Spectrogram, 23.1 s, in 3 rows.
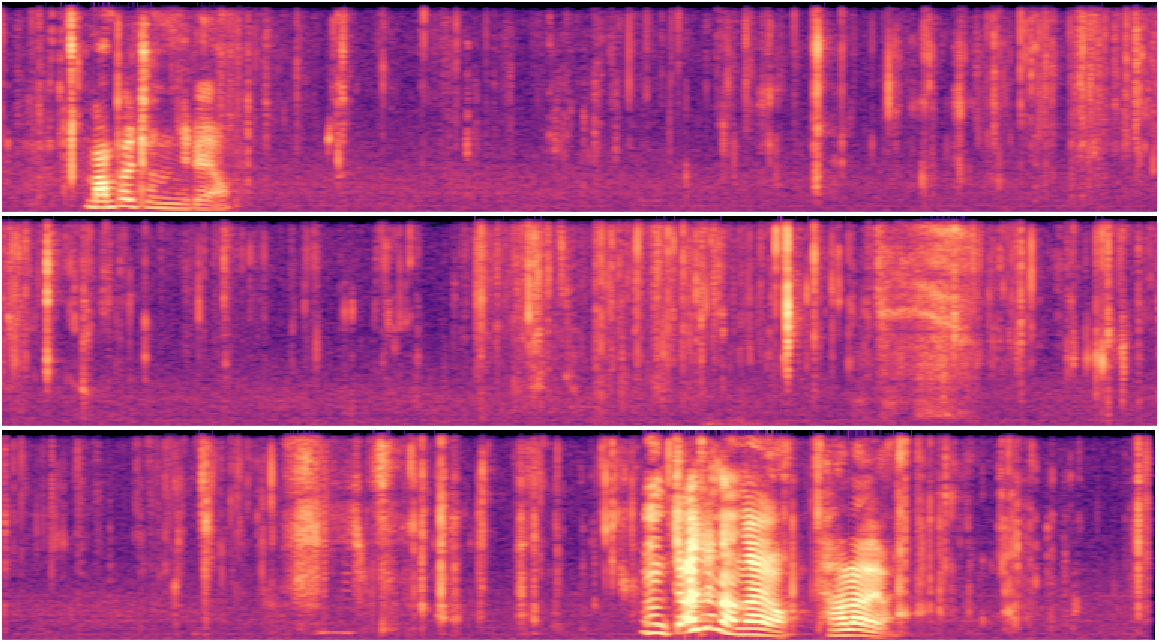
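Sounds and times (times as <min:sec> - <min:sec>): chewing and biting chicken: 0:02.0 - 0:19.7, 0:21.4 - 0:23.0.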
